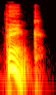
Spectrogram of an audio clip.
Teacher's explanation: The first sound is the voiceless th pronounced like in the word think. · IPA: θ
